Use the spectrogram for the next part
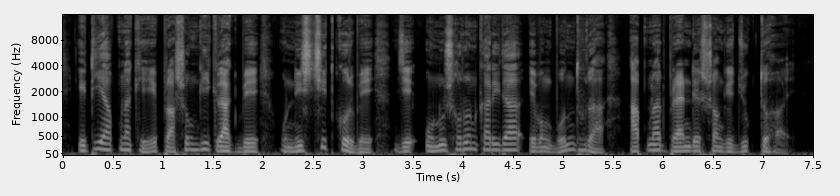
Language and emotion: Bengali, neutral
